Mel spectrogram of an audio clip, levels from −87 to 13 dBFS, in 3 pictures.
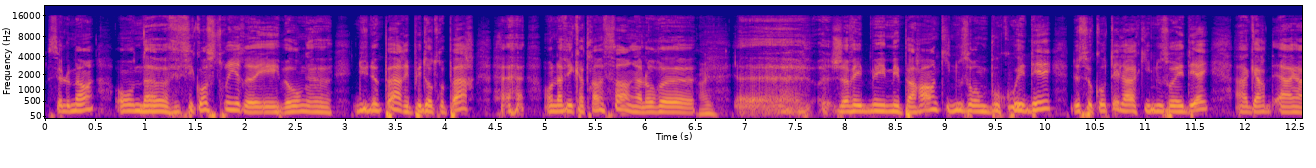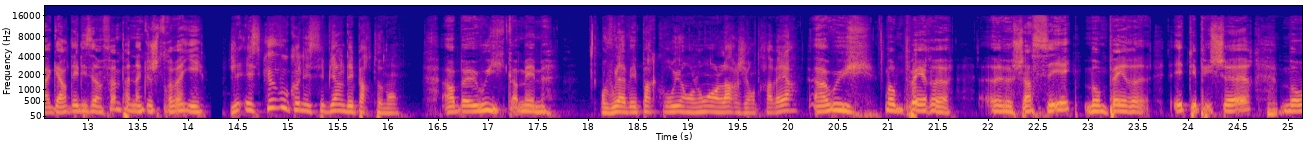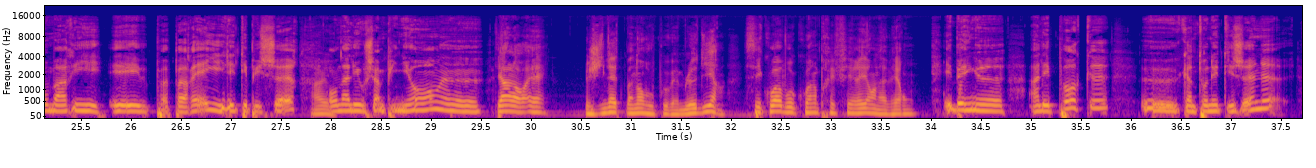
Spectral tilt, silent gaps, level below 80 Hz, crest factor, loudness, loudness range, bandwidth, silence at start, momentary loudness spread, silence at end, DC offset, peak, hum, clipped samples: -5.5 dB/octave; 14.23-14.33 s; -30 dBFS; 14 dB; -16 LUFS; 3 LU; 16.5 kHz; 0.05 s; 8 LU; 0.2 s; under 0.1%; -2 dBFS; none; under 0.1%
